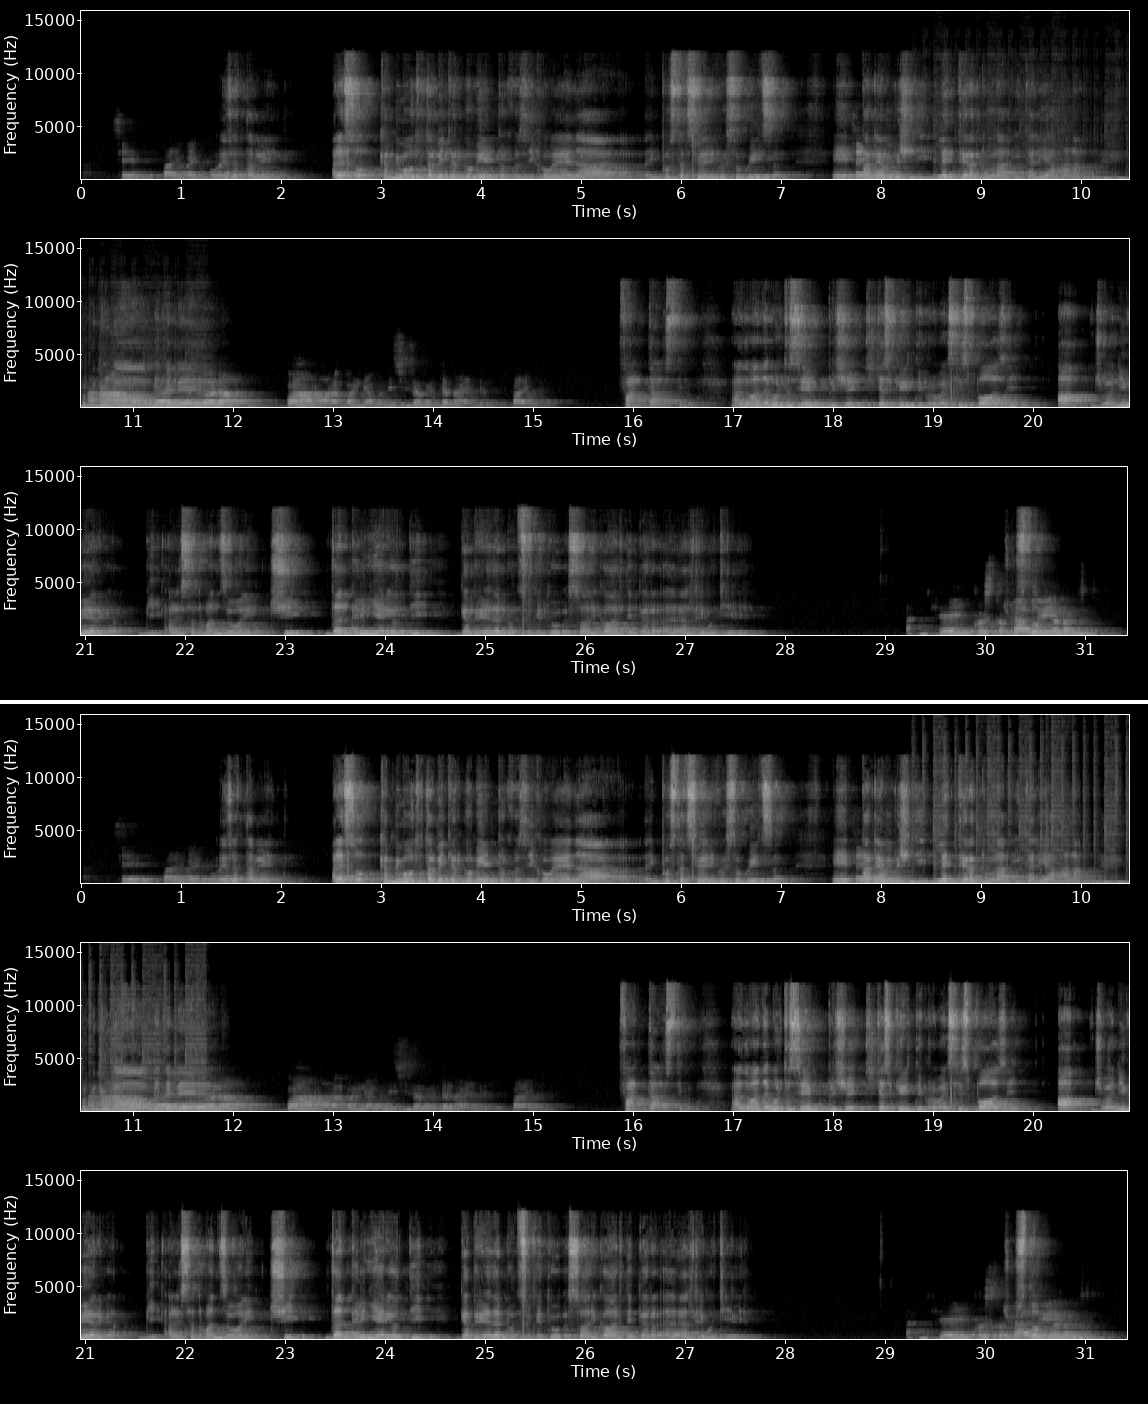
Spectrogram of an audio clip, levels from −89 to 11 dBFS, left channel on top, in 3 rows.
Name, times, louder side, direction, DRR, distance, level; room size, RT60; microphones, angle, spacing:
voice 1, 0.4-1.5 7.7-7.9 10.5-12.1 12.5-14.5 14.8-15.0 29.3-31.0, left 2 dB, 40° left, 6 dB, 6.5 m, -37 dB
voice 2, 1.4-2.0 2.5-7.0 7.5-11.9 15.9-19.9 20.2-24.4 24.7-27.6 30.2-30.6, right 2 dB, 20° right, 8 dB, 3.4 m, -34 dB
sound 1, 8.3-12.6, right 1 dB, 60° right, 3.1 m, -41 dB
25.5 x 19.5 x 9.9 m, 0.80 s
head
